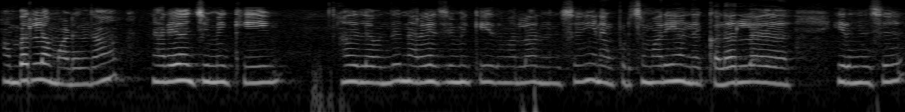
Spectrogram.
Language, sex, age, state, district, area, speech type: Tamil, female, 18-30, Tamil Nadu, Tiruchirappalli, rural, spontaneous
